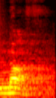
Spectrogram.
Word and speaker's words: enough: to the other ones we have tough and enough yes these two right they are perfect right because they share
